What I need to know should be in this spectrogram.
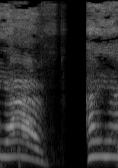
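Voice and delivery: high lisping karate yell; squeaky kid karate cry. Pretend. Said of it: "lisp in their hi-ya".

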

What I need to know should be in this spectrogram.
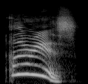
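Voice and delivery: high-pitched cry of spotting someone; mock delighted recognition. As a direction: squeal it as if a star just appeared. Retold delight at spotting a famous actor.

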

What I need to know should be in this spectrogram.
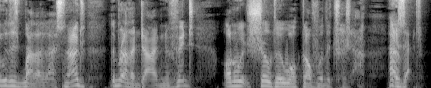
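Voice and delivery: wheezy, self-important policeman in full flow; blustering, wheezy police detective. Acted. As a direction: theorize aloud with pompous self-satisfaction.

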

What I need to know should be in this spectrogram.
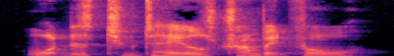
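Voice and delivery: put-on high-pitched, questioning young mule; curious young mule. Young mule asking the bullocks about Two Tails, high and curious.

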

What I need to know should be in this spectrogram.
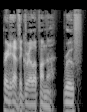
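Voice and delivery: ordinary delivery

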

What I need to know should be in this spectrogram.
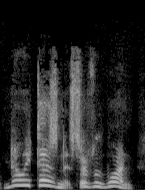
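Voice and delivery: put-on high, contradicting kid voice; imitating daughter. Mom replaying daughter's argument about zero, high mimicking voice. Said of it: "she's like".

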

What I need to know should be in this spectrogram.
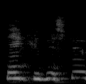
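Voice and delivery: put-on small, hushed voice of a grateful child; rescued kid. Rescued child thanking the adventurer, tiny soft voice. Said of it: "The kid looks and says".

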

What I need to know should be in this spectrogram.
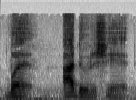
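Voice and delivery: ordinary delivery

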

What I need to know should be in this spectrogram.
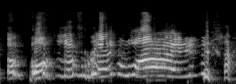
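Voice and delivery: laughing through the words. Real, not acted. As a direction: burst into a laugh on wine. Biggins impression, laughing.

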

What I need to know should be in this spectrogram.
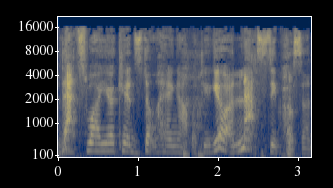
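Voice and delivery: a hammed-up evil Irish-sounding accent; villain voice in a leprechaun accent. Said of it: "That's gonna sound British".

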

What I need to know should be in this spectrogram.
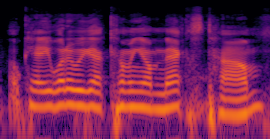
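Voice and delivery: put-on high-pitched try at an American accent; American accent attempt. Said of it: "I'll practice for the next minute".

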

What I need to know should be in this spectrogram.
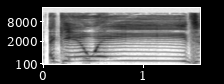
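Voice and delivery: high, very drawn-out mimicked catchphrase voice; imitated rant voice. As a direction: stretch it out high, imitating your co-host's nasal rant. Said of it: "the rant in that voice was the same voice".

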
